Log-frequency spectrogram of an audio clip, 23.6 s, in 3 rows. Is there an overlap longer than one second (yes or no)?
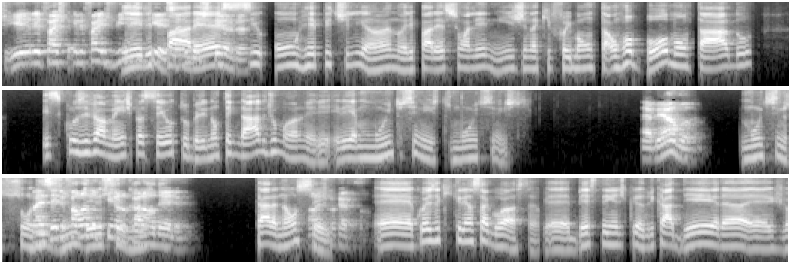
yes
